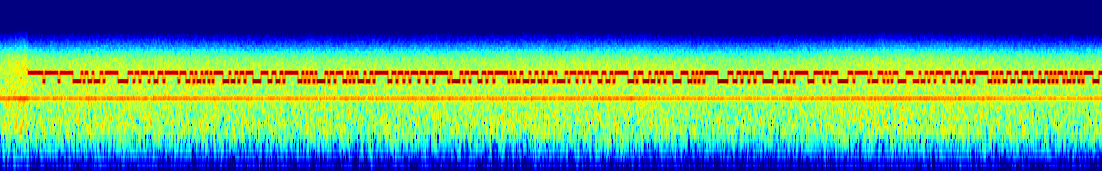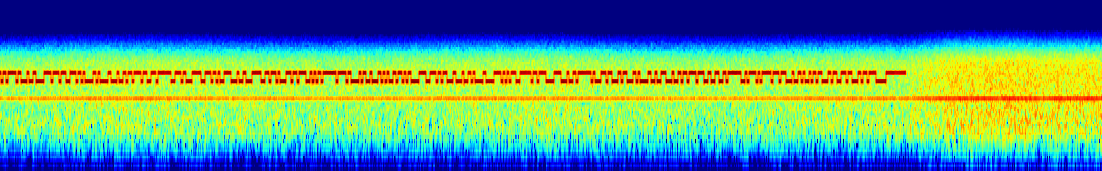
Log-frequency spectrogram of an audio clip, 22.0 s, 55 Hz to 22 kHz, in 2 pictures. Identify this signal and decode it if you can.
RTTY (50 baud, 450 Hz shift), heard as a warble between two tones, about 1500 Hz centre, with radio static and a steady whistle near 710 Hz. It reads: T2UDX 98RE4 P1E0S LEQ8H 94TP5 M5ZYO 78RIC YDXNK OQCEE 2CMCB MPZ4K SJOCA EOYV9 ZAAEL 78GXQ DAWA5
